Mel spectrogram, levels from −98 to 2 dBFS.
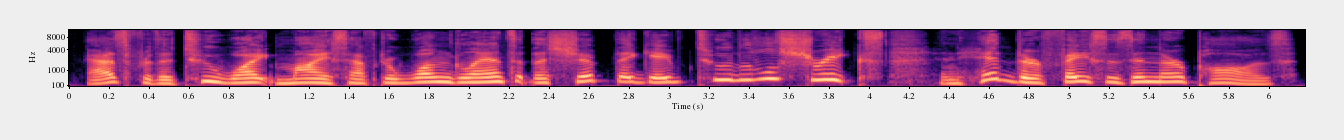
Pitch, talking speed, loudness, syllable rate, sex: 235 Hz, 235 wpm, -17 LUFS, 5.4 syllables/s, female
